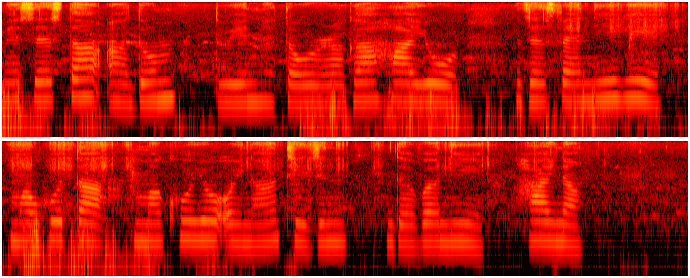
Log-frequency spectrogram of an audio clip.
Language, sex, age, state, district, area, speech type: Manipuri, female, 30-45, Manipur, Kangpokpi, urban, read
